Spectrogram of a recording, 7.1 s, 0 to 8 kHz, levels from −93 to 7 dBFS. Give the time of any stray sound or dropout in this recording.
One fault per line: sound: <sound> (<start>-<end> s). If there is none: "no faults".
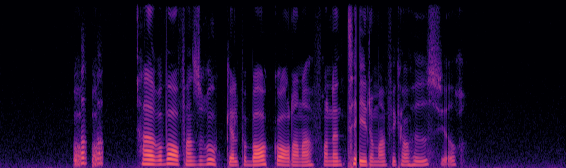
sound: laugh (0.9-1.3 s)
sound: dropout (4.5-4.5 s)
